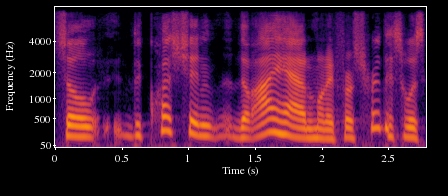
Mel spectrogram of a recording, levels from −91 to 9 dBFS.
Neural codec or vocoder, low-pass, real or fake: codec, 16 kHz, 1 kbps, FunCodec, trained on LibriTTS, 50 frames a second; 7.2 kHz; fake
